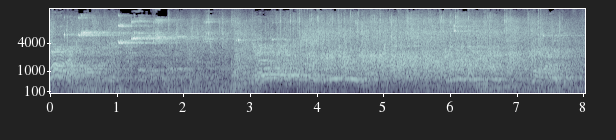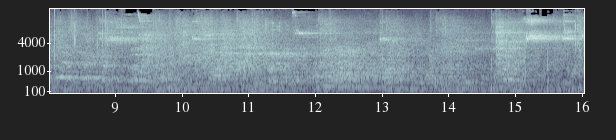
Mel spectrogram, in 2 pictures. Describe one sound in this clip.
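Young men shout and call out across a large echoing hall.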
